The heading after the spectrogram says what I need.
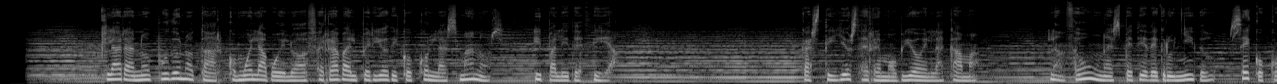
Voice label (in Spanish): Audiolibro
